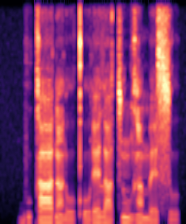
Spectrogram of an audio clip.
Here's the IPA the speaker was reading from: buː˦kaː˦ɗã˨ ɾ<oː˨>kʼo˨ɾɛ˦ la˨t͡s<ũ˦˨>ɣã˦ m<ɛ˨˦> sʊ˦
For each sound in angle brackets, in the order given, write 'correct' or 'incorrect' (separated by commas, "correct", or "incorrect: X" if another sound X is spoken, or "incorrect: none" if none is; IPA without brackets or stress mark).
correct, correct, correct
